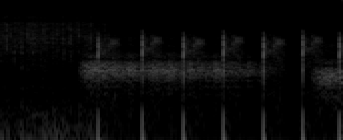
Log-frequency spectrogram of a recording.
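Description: Footsteps thud evenly on a stone floor in an echoing hall.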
